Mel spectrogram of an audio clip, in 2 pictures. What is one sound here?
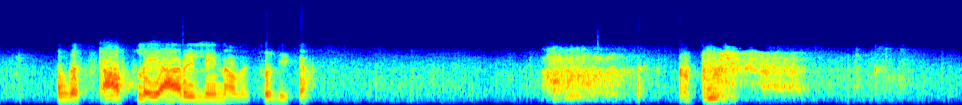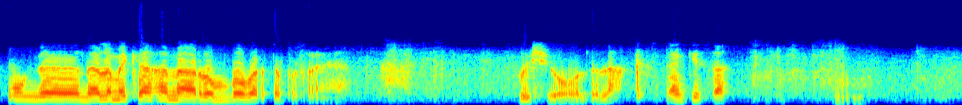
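Two men talk with each other in a calm, close conversation.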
